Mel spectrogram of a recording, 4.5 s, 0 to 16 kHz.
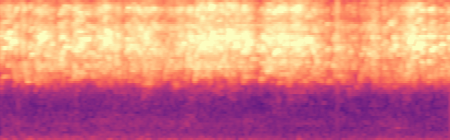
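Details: Newly transferred caged pair of African lovebirds, a parblue opaline hen and a sable violet clear pied ino male, squabbling territorially with neighbours next door, 20 April 2020; dense, continuous shrill high chattering and screeching with no pauses, indoors.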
